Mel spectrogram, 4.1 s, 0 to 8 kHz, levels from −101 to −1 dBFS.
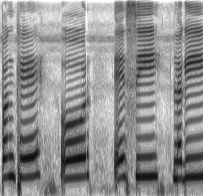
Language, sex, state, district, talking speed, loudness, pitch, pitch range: Hindi, female, Haryana, Rohtak, 60 wpm, -12 LUFS, 295 Hz, 285-300 Hz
